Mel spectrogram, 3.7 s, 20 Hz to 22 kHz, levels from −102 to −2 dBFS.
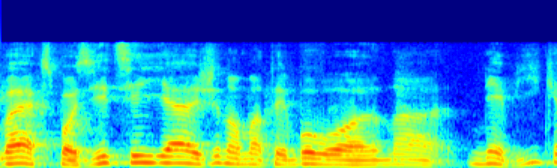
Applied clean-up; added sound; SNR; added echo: none; none; none; none.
